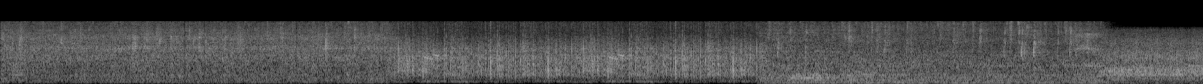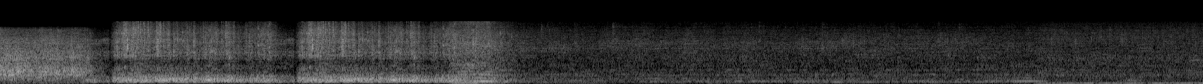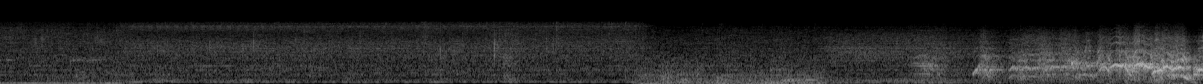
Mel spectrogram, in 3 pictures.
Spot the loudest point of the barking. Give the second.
36 s.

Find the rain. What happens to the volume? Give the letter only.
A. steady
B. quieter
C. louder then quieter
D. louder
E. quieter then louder
B.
